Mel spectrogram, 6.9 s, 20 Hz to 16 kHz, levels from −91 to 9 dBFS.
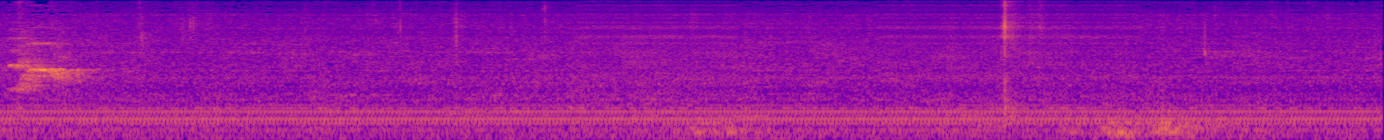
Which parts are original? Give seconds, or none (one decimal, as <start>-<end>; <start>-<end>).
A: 0.0-2.9; 3.7-4.4; 5.7-6.9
